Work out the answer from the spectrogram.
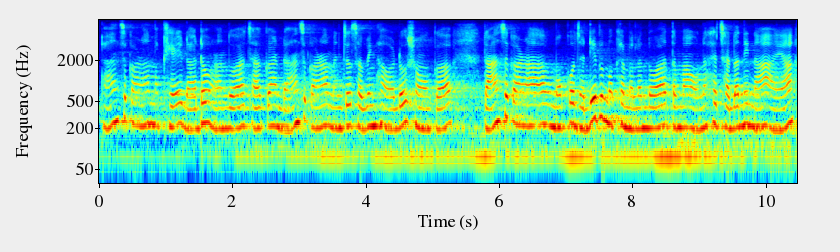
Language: Sindhi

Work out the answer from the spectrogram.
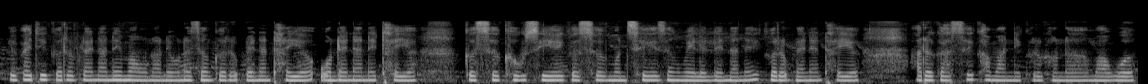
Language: Bodo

